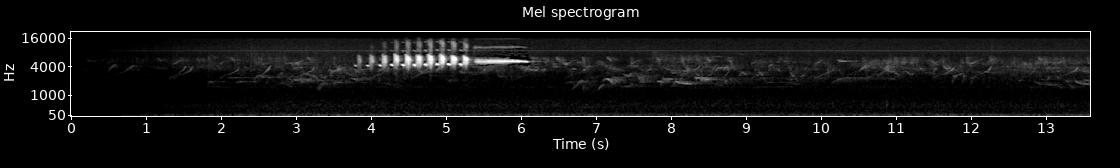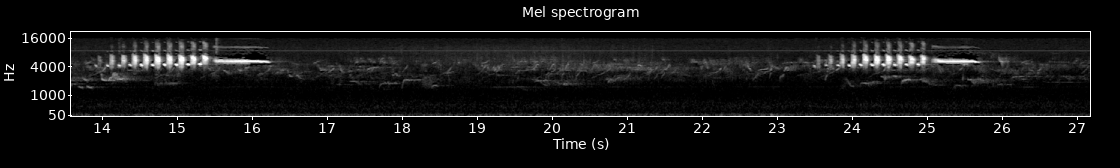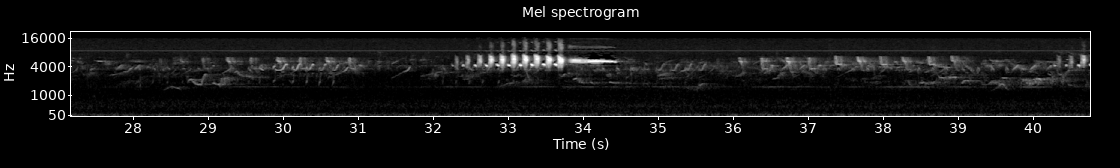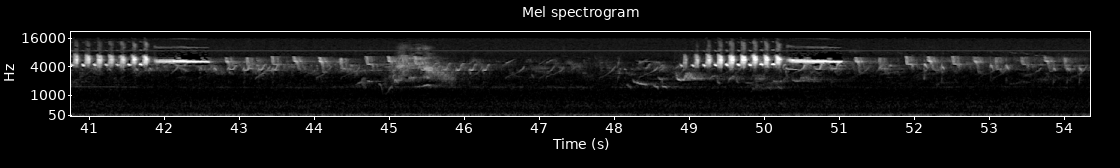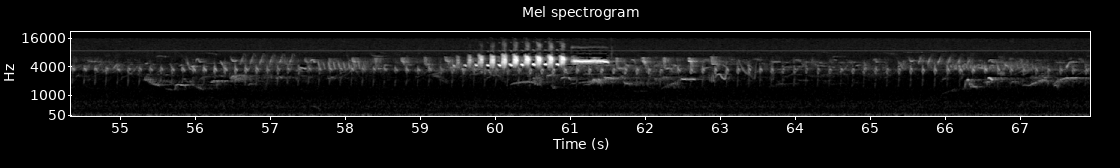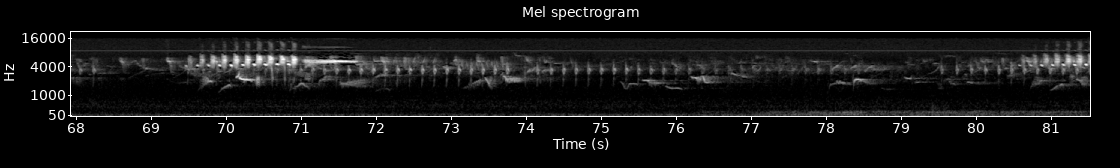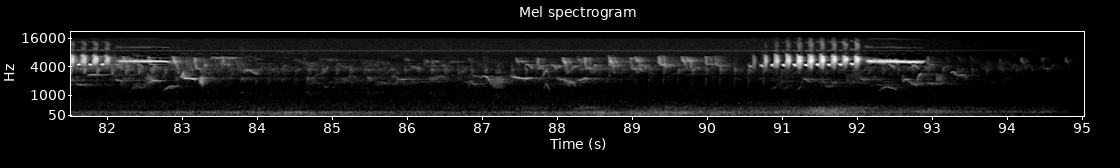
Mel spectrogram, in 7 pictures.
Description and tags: Yellowhammer (Emberiza citrinella) singing it's hammering song on a willow tree near in bush land near a lake north of Cologne. Marantz PMD671, Vivanco EM35 on parabolic shield.
spring, Emberiza-citrinella, birdsong, yellowhammer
